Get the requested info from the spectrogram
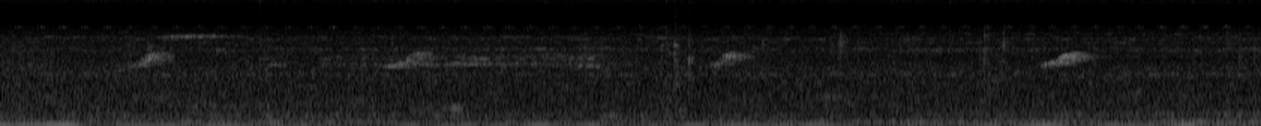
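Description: Four short, high, rising chirps, like a small bird's, spaced a second or more apart over a steady low hum.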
